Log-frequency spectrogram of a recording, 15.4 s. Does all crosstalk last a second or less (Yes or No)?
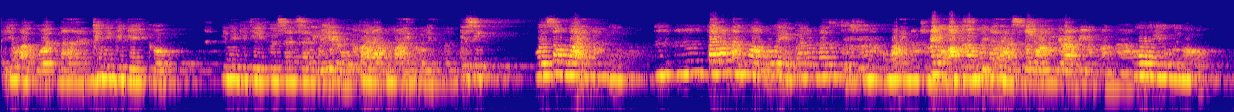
No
